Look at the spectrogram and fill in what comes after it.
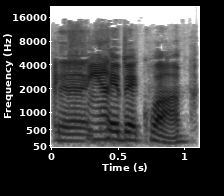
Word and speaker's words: Québécois: because you do have the Bloc Québécois. Oh, God, I just butchered that. The Québécois. I can't do French. – Québécois. – Ah, there we go.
